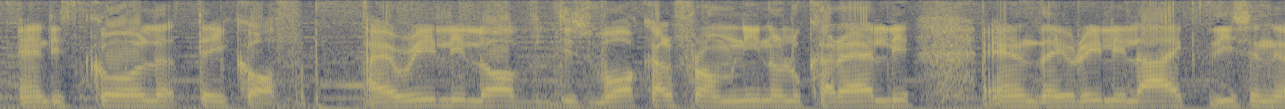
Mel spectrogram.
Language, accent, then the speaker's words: English; Italy; I'm 30 years old and I come from Italy.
